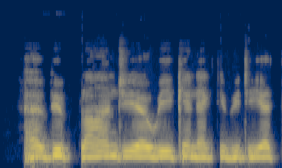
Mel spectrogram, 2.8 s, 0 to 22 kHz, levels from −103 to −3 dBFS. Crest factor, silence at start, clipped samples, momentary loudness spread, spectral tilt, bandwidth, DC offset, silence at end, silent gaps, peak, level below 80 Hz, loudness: 16 dB; 0.25 s; under 0.1%; 5 LU; -7.5 dB/octave; 7.6 kHz; under 0.1%; 0.1 s; none; -12 dBFS; -68 dBFS; -28 LUFS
